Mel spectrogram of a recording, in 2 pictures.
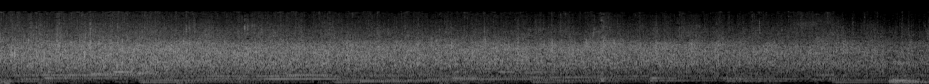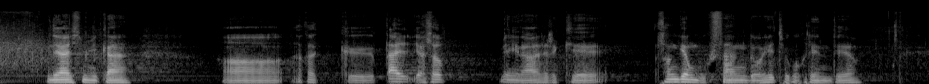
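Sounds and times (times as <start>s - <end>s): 
audience applause welcoming a speaker: 0.0s - 10.4s
speech: 9.8s - 10.7s, 11.5s - 18.0s.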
